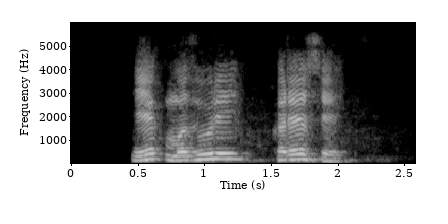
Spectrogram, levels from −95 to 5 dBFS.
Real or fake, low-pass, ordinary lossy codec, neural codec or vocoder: fake; 5.4 kHz; Opus, 64 kbps; vocoder, 44.1 kHz, 128 mel bands every 256 samples, BigVGAN v2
